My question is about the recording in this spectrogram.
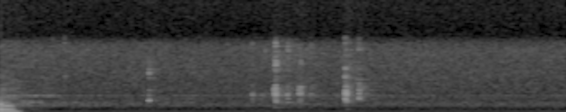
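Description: A few faint computer keyboard keystrokes: a single click about a second in, then a short run of clicks past the middle, over a quiet steady background.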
